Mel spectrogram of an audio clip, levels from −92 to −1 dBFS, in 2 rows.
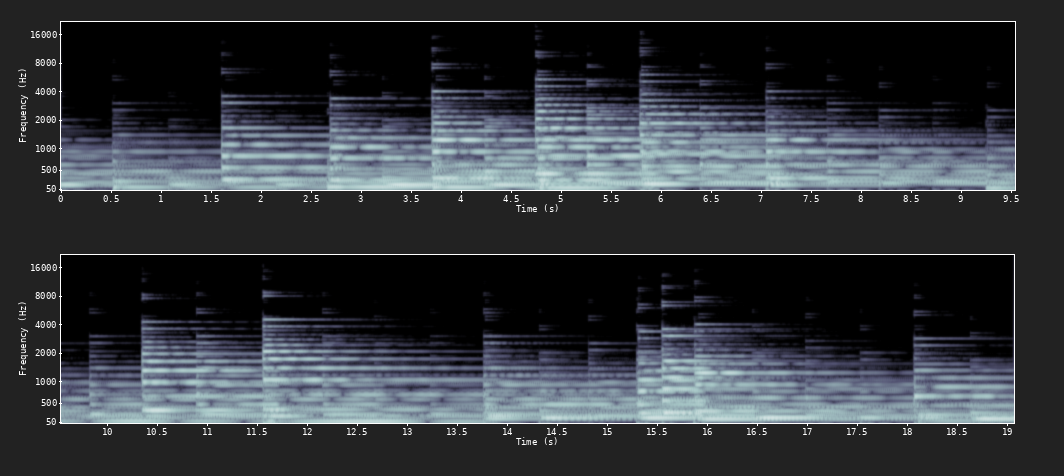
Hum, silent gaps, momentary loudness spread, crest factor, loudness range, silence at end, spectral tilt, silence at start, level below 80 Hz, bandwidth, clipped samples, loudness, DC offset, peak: none; none; 12 LU; 18 dB; 6 LU; 0 s; -8 dB/octave; 0 s; -34 dBFS; 10 kHz; under 0.1%; -19 LUFS; under 0.1%; -2 dBFS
